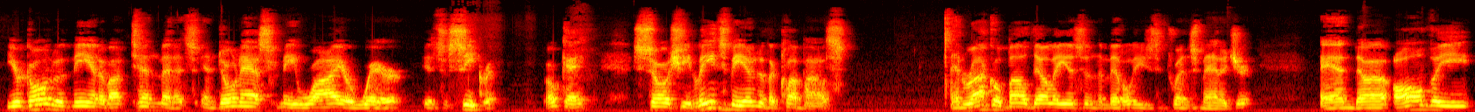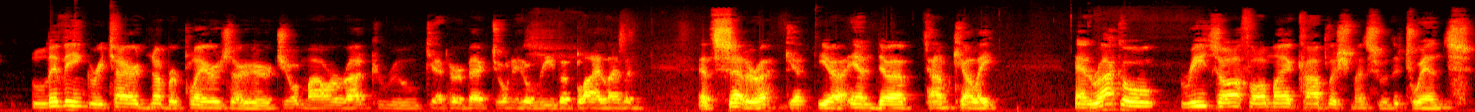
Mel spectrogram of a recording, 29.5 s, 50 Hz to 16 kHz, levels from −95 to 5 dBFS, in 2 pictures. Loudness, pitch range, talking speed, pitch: -21 LUFS, 100-130 Hz, 155 wpm, 110 Hz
